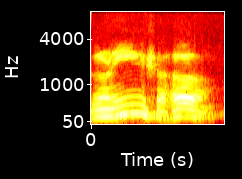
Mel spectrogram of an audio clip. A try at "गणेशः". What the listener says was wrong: गणेशः। गा पे अनुनासिक नहीं, णा पे ही रहेगा। गणेशः।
